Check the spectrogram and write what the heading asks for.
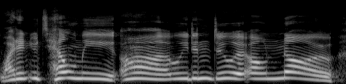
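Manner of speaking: high, lightly hammed-up distress; a light mock of hysterical grief; mock wailing. Imagined overwrought Denise, high and lightly wailing. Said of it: "not going like".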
